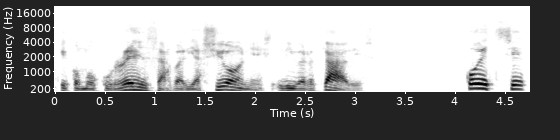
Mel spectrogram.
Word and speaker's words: Coetzee: Coetzee, o Coetzee, como se debe pronunciar, pero a mí me cuesta incorporar esta expresión, es más simple.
